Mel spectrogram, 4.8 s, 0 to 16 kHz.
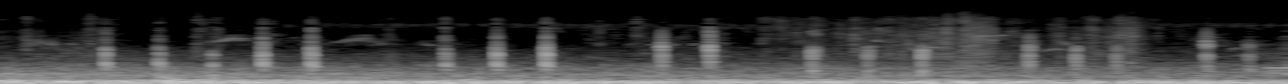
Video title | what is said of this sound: This Airgun is Crazy! Beeman Commodore .22 | So plastic stock is pretty solid sounding. Listen to this.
